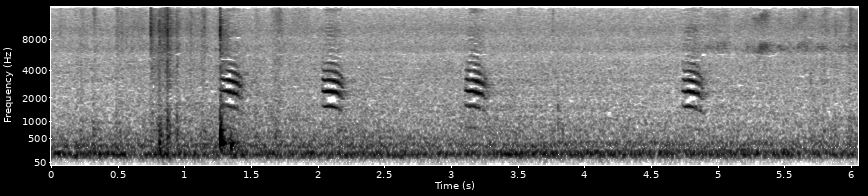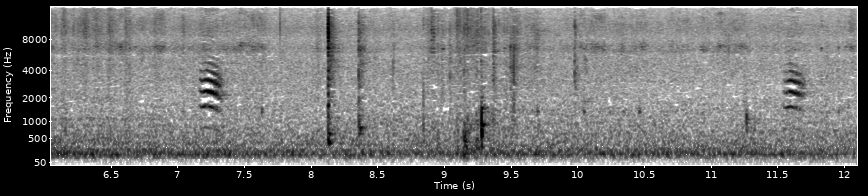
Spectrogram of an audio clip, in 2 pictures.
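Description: A bird's short, high mewing call, repeated six times at uneven gaps, with a few sharp clicks. The loudest click comes about a second in.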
